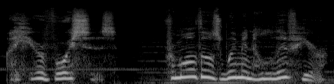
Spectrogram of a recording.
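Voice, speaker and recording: A woman's voice: high voice, a little slow, darkish tone, faint music behind. A woman voicing a lonely, anxious young boy in a video game, in a childlike, plaintive way. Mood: frightened, pleading.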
